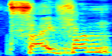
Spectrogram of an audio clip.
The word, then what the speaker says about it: Psiphon: साइफन fast and secure VPN, ये आप देख लें।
